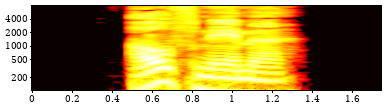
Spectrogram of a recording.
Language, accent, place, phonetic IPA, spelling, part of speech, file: German, Germany, Berlin, [ˈaʊ̯fˌnɛːmə], aufnähme, verb, De-aufnähme.ogg
- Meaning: first/third-person singular dependent subjunctive II of aufnehmen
